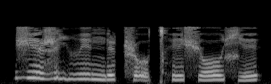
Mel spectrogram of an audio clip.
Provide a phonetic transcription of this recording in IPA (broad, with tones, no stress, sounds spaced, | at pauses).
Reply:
ʒ ɪː˥˧ ʐ ḭ˥˧ β ɪː˥˧ ŋ ɪ˥˧ ʈ͡ʂ o̰˧˥ ǀʰ ɪ˧˥ ʃ oː˧˥ ɕ ɪ˧˥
